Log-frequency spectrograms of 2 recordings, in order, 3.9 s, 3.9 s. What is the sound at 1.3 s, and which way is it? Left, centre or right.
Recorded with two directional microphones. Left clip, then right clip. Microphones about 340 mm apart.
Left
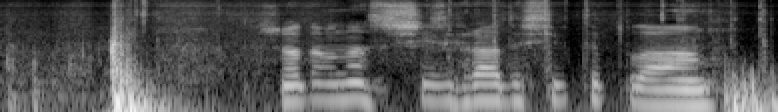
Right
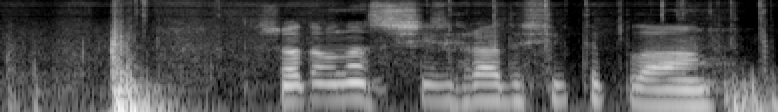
Speech, centre.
